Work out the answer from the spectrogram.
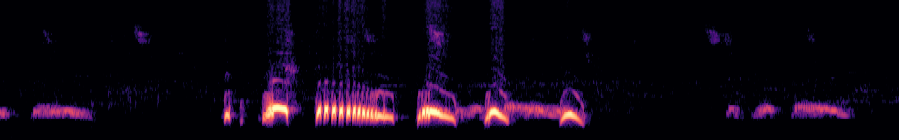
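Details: Spotted dove kept as a decoy, cooing in the 'ba hậu' or 'bổ ba' style to draw in wild birds: quiet opening coo, a buzzy rolling phrase, three falling hoots, and a soft coo at the end.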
